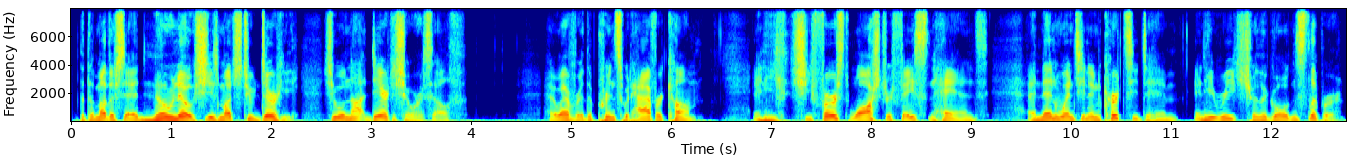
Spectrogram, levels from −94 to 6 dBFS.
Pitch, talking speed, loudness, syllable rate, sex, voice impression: 145 Hz, 225 wpm, -19 LUFS, 5.6 syllables/s, male, masculine, adult-like, slightly middle-aged, thick, tensed, slightly powerful, bright, slightly hard, clear, very fluent, cool, intellectual, very refreshing, very sincere, slightly calm, slightly mature, friendly, reassuring, slightly elegant, wild, slightly sweet, very lively, intense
